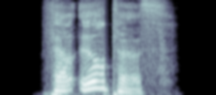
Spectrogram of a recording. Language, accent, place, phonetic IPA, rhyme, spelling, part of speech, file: German, Germany, Berlin, [fɛɐ̯ˈʔɪʁtəs], -ɪʁtəs, verirrtes, adjective, De-verirrtes.ogg
- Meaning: strong/mixed nominative/accusative neuter singular of verirrt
